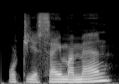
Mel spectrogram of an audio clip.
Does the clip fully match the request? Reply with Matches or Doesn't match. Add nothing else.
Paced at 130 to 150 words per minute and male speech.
Doesn't match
